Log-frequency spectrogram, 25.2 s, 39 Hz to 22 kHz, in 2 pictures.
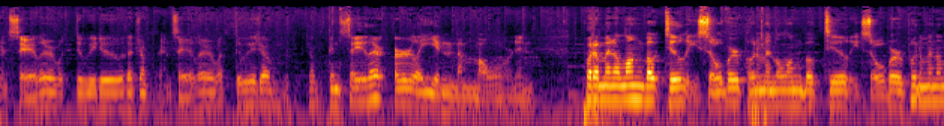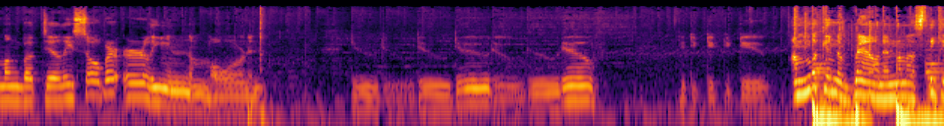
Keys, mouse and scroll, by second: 16.7 scroll down 5, 16.7 space, 22.7 click.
